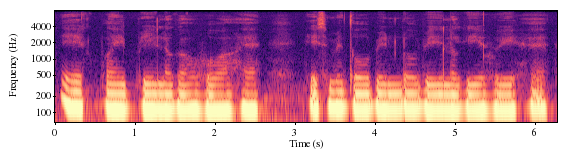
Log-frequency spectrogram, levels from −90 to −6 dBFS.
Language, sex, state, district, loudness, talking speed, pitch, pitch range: Hindi, male, Uttar Pradesh, Saharanpur, -12 LUFS, 125 wpm, 115 Hz, 110-120 Hz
